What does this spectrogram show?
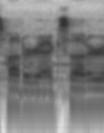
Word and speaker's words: Hunter x Hunter: Like, I'm 100% sure it's Hunter x Hunter. Okay, say it right. I'm of the ilk that does not pronounce the X.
